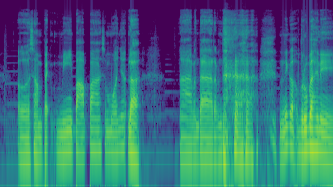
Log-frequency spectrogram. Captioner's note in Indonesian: tertawa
